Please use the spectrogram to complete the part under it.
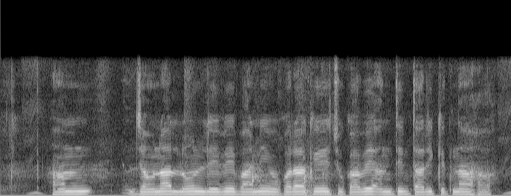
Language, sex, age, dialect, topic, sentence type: Bhojpuri, male, 25-30, Western, banking, question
